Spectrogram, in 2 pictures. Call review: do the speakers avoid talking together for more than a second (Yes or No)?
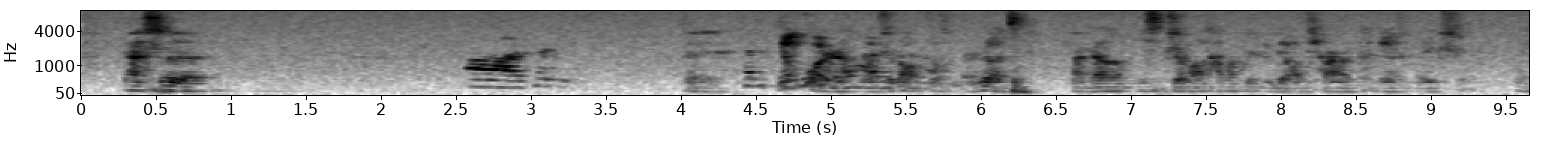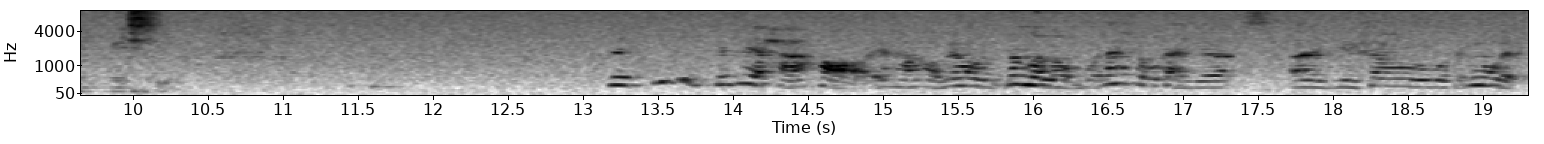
No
